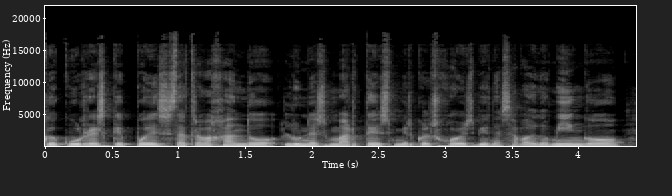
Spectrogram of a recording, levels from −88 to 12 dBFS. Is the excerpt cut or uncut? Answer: uncut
